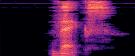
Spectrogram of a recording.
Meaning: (verb) 1. To annoy, irritate 2. To cause (mental) suffering to; to distress 3. To trouble aggressively, to harass 4. To twist, to weave 5. To be irritated; to fret
- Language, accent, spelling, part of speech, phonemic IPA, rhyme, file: English, Australia, vex, verb / noun, /vɛks/, -ɛks, En-au-vex.ogg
